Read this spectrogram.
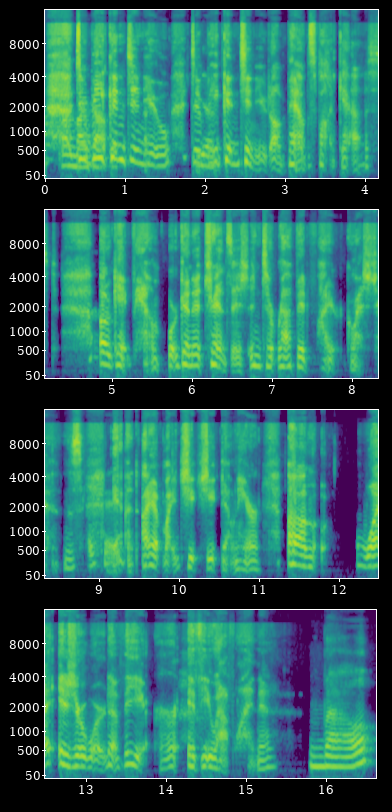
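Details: Adult woman with spasmodic dysphonia, which she calls a neurological condition. It is long-standing enough that talking this way has become her normal, and people often can't understand her on the phone; spasmodic dysphonia.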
